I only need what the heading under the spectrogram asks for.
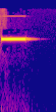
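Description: A single shrill electronic alarm beep, like a smoke detector, sounds for about half a second over a faint low rumble, then fades out.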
